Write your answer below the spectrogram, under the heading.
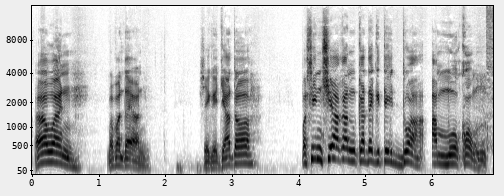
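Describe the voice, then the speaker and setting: A man's voice: a little high, sing-song, slow, fairly bright tone, full character voice. A man with an Ilocano Filipino accent playing a commanding gang boss in a radio drama, shifting between easy banter and orders. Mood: amused.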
